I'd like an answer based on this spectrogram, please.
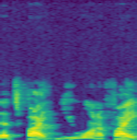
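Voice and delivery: taunting, challenging, goading tone. Speaker recounts a man on the steps challenging them; retelling a taunt. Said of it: "he's telling me to let's go fight".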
